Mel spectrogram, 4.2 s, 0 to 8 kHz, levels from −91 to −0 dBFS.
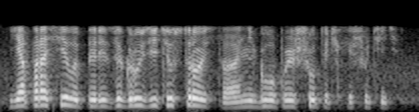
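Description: A brief, slightly held and buzzy moment from 0.52 to 0.54 s is packet loss with pitch repetition: about 20 ms of audio, consistent with a single lost packet, went missing, and the receiver bridged the gap by repeating the last pitch period over the narrow G.711 telephone band.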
